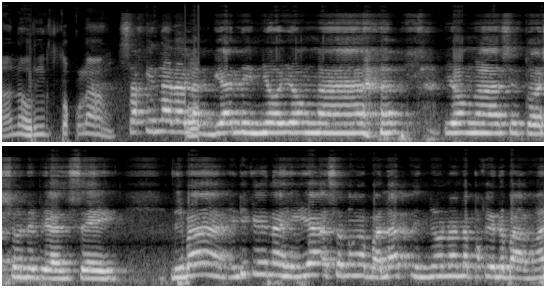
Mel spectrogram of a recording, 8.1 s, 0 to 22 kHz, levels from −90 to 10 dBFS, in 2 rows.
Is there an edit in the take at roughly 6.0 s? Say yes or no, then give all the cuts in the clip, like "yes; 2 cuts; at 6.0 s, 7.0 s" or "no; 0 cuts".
no; 1 cut; at 1.1 s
